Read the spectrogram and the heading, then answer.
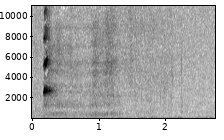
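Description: A single short, high-pitched bird chirp rings out near the start, followed by a faint low hiss with no further calls.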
